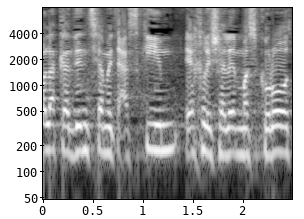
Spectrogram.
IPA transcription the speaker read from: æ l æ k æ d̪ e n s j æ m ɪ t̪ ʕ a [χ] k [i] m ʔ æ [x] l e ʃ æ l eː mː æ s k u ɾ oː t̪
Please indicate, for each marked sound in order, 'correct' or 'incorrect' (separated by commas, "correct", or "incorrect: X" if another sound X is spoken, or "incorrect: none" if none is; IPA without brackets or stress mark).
incorrect: s, incorrect: iː, correct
